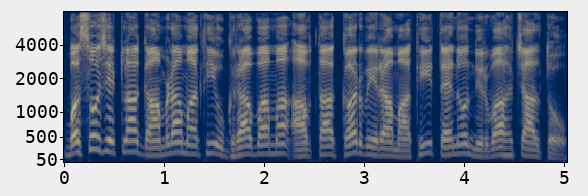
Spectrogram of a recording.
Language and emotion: Gujarati, neutral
